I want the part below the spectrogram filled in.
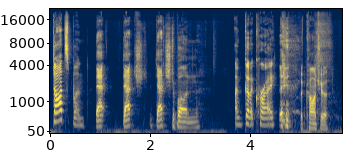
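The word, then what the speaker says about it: Dachsbun: Like Dotson. Like Dotson, but Dotspun. Dashbun. It's not Dashbun, it's Dotspun.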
